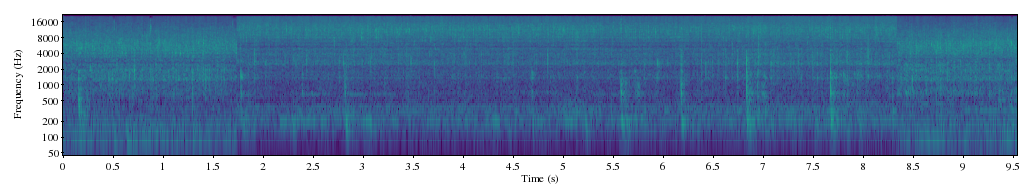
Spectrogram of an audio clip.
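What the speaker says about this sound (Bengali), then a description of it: "মাছগুলো আমি এপিট ওপিট করে একটু ভেজে দেবো, খুব বেশি ভাজার দরকার নেই।" Khoira fish frying in hot oil in a pan, a steady loud sizzle with occasional crackles and spatters lasting throughout, close by with no talk.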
